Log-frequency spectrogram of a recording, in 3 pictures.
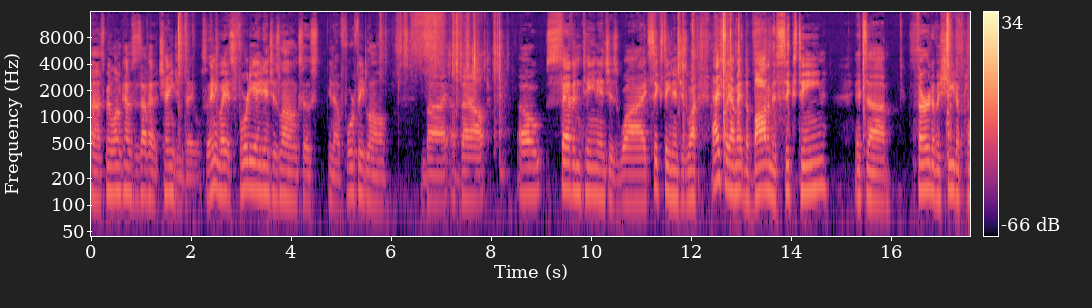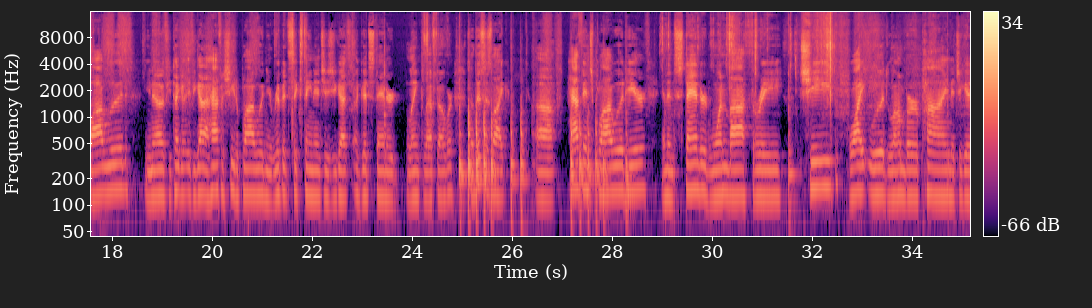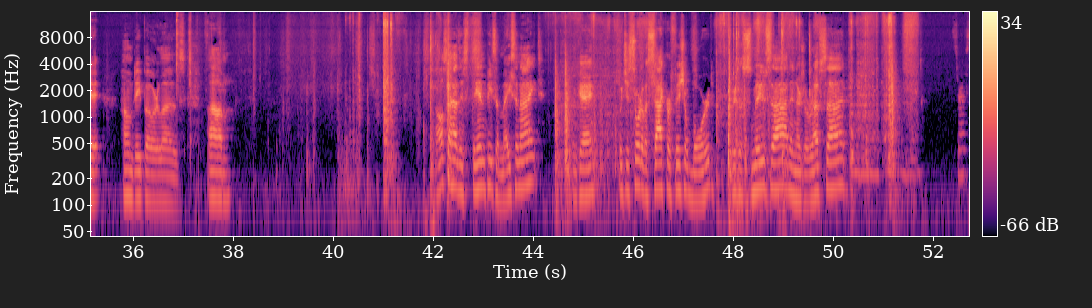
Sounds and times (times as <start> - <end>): Speech: 0.0 - 6.0, 6.6 - 25.9, 26.5 - 38.0, 42.0 - 50.3.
